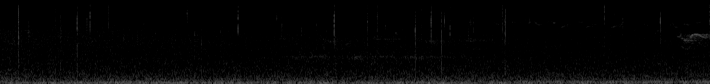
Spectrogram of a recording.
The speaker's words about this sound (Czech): Venku prší. A je bouřka.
